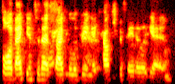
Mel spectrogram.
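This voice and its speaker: A woman's voice: mid-range voice, fairly even intonation, fast talker, fairly bright tone, breathy edge, no echo, dull audio. A woman in her thirties talking as an interview guest, chatty and thoughtful, often correcting herself mid-sentence. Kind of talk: casual interview talk.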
